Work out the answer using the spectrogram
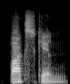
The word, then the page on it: buckskin: American English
